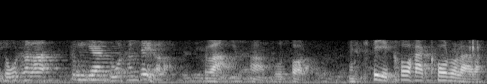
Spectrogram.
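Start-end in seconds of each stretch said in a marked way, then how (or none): none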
